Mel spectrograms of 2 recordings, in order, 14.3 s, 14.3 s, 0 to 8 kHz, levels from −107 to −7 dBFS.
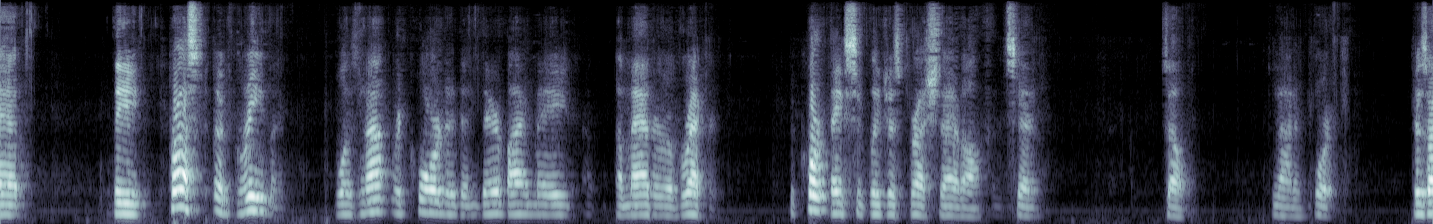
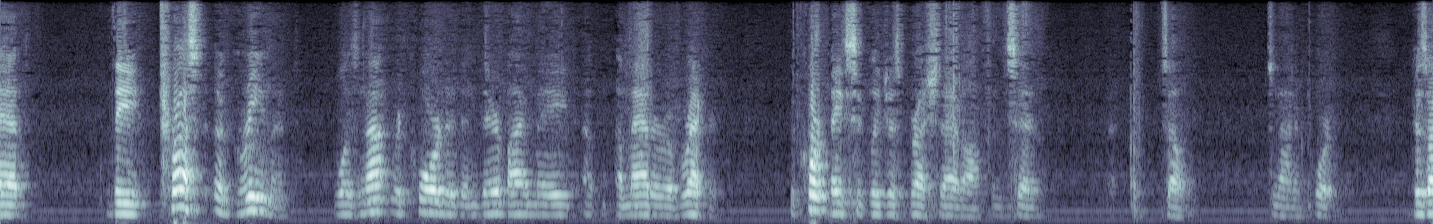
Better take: second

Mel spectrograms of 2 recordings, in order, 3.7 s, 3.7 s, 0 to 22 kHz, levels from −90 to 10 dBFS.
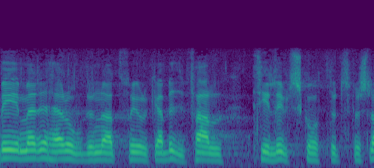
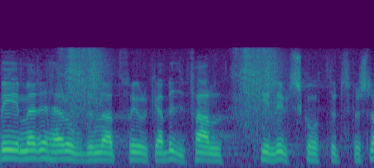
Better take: first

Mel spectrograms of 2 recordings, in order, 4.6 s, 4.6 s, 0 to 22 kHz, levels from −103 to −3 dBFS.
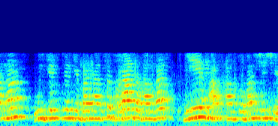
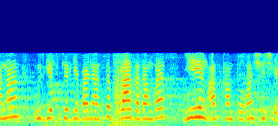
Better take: second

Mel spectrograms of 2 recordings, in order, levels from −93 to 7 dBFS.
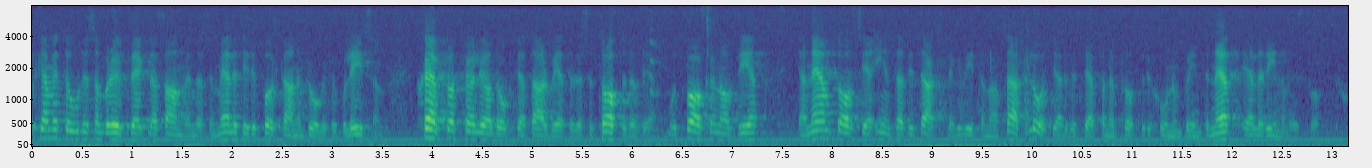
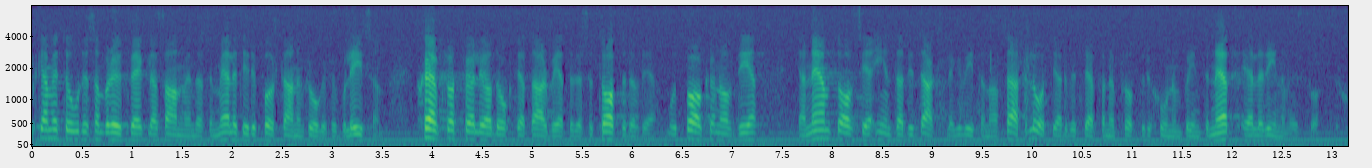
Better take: second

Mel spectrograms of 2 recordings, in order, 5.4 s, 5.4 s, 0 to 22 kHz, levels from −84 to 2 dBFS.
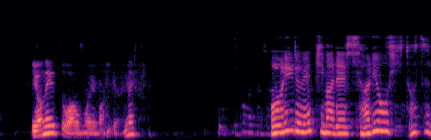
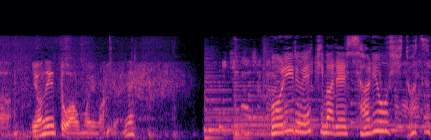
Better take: second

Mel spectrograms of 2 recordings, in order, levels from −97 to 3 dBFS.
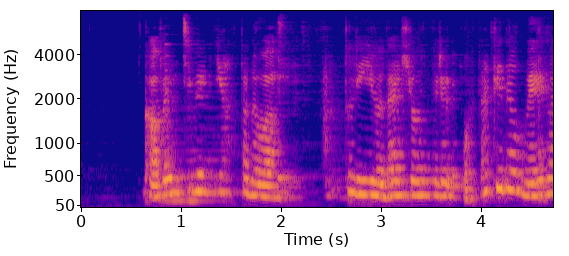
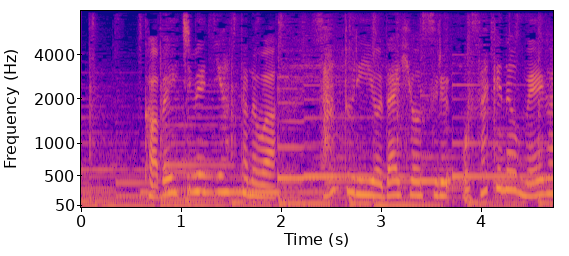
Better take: second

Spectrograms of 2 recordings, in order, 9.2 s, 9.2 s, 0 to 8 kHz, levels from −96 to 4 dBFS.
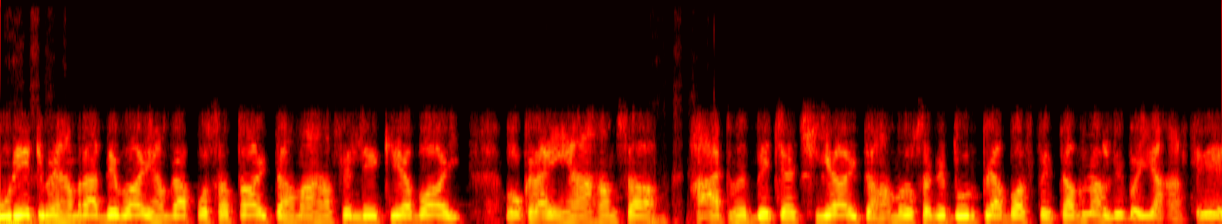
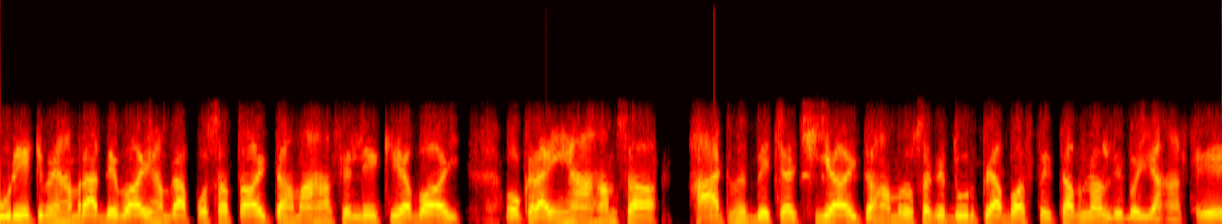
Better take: second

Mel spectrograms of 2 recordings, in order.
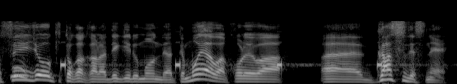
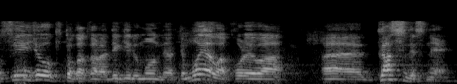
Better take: first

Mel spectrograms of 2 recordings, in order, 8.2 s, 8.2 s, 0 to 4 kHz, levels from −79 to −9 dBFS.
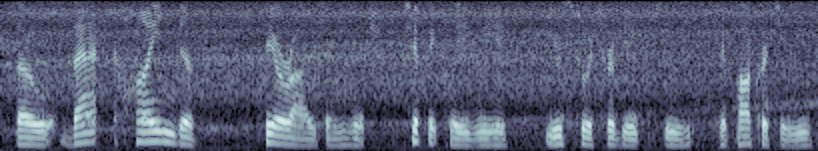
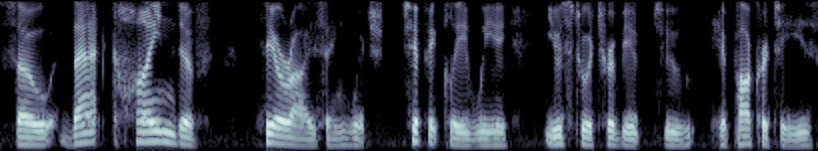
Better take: second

